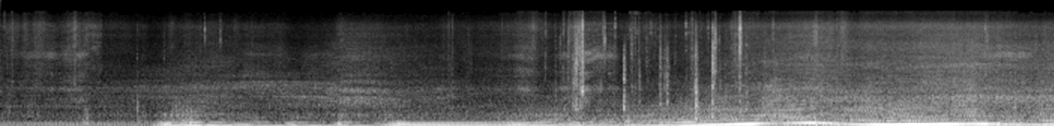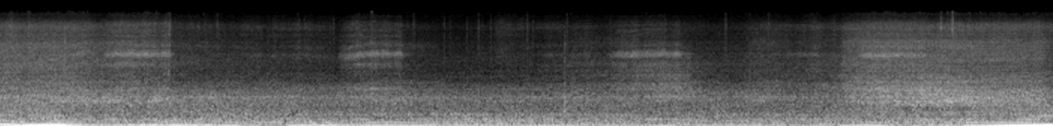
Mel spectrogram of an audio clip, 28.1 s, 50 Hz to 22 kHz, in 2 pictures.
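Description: Audi A4 B7 2.0 TFSI turbocharged four-cylinder petrol engine with a Stage 1 remap, heard from inside the cabin pulling away about two seconds in. The revs climb and drop back at gear changes, then it cruises with a low road rumble, and the revs rise again near the end.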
